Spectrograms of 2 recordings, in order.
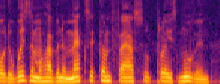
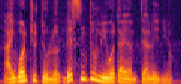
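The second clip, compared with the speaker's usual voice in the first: put-on African accent; 2 semitones higher than usual. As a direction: hold the African accent and tease. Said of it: "I have a very good, uh, African accent".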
